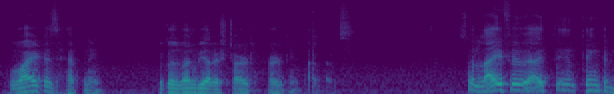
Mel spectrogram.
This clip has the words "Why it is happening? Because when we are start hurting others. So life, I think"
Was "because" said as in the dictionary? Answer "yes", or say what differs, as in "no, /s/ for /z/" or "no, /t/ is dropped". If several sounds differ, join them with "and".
yes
